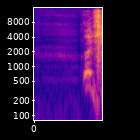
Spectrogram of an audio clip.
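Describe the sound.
A single loud sneeze bursts out after a near-silent stretch, sharp at the start, then trailing off in a breathy, hissing spray.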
